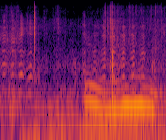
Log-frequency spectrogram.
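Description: A goat gives one long wavering bleat from close by in a backyard garden, rising and falling over about a second, with a little faint background noise before it.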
